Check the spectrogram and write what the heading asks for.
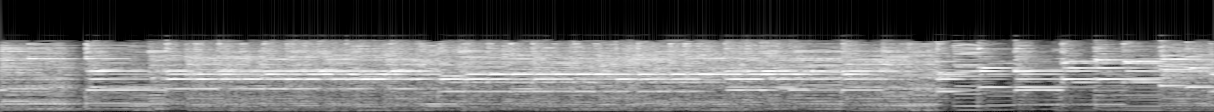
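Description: Instrumental music playing continuously, with brief dips in level about a second in and near the ten-second mark.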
